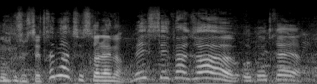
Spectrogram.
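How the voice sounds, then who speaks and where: A man's moderate-paced speech, marked by very wide pitch swings, is heard with audible room echo and noticeable background noise. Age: young. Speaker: entrepreneur in event cinema. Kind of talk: interview.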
